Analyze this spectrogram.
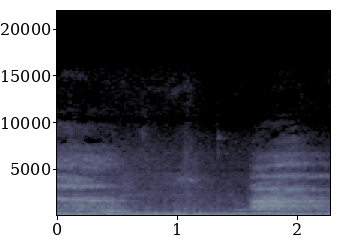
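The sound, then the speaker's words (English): Breathing from a group of people inhaling together at a gathering before a prayer reading, a soft airy rush that swells brighter and louder near the end. “So if we all just take a breath.”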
